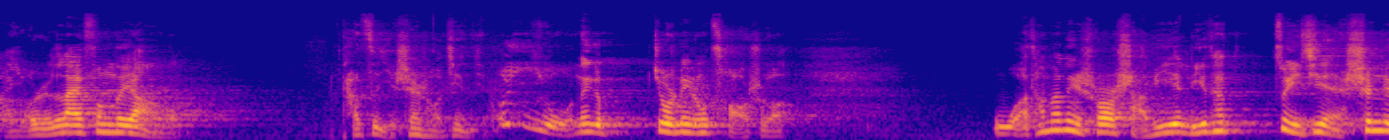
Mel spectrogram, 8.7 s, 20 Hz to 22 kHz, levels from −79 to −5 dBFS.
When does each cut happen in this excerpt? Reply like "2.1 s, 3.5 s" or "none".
3.0 s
